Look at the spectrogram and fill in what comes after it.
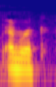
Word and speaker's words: Emmerich: So I really like how Emmerich, by the way, it's pronounced Emmerich, how Emmerich actually sees the possibility of having Will back and is writing these two scripts regardless.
